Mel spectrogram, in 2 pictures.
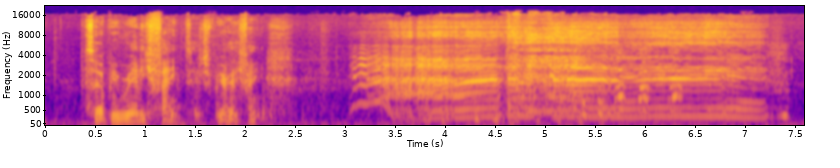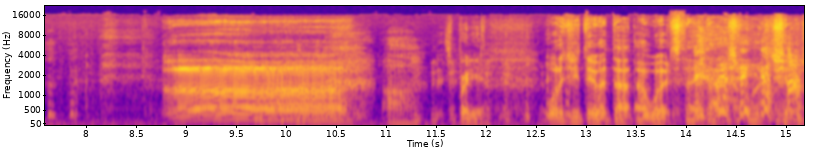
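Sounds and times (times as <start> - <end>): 
speech: 0.5 - 2.5, 11.5 - 15.1
man imitating a stressed plant screaming: 3.0 - 7.5, 8.8 - 11.4
laughter: 3.1 - 8.2, 11.2 - 15.1.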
